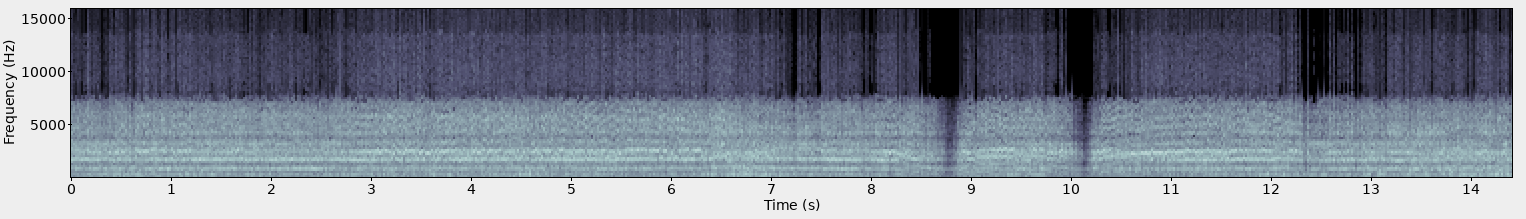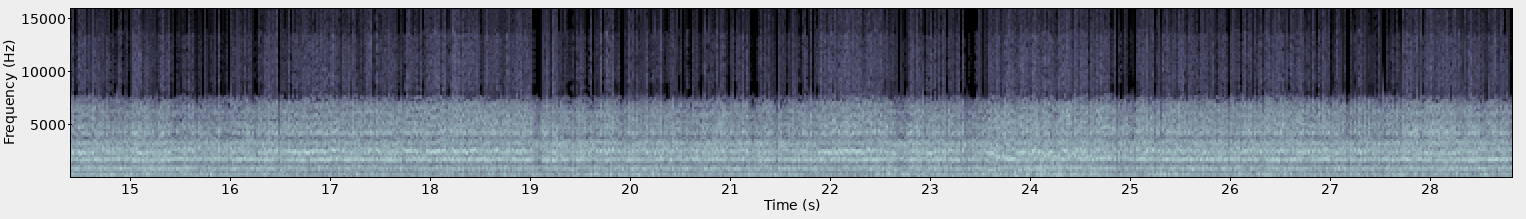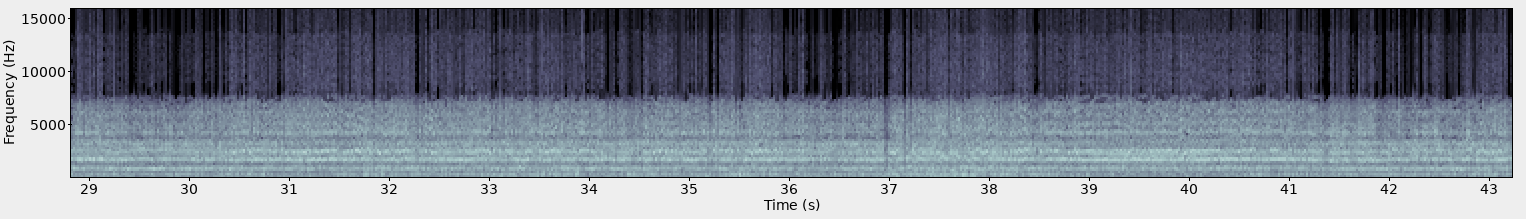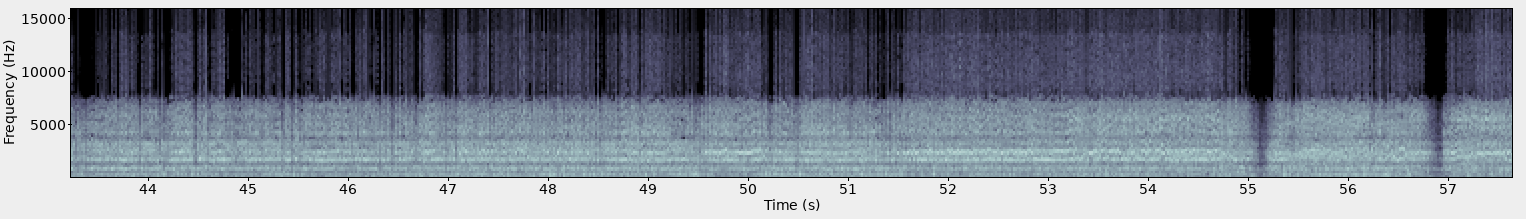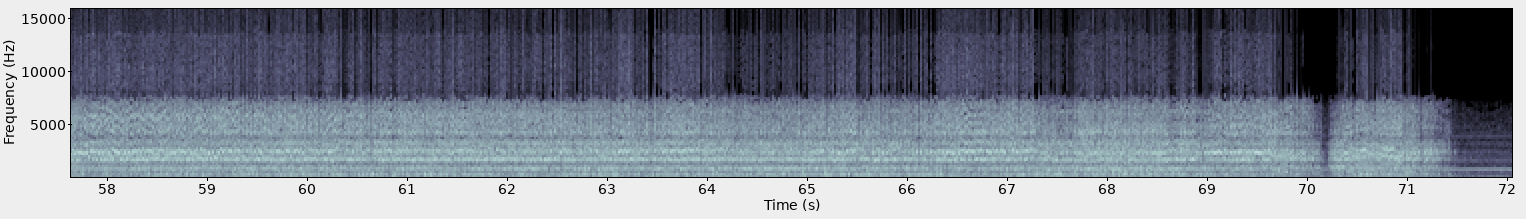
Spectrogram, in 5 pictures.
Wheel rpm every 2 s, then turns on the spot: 240, 230, 210, 240, 150, 150, 230, 220, 220, 230, 230, 220, 230, 230, 230, 230, 230, 240, 230, 220, 220, 230, 230, 230, 220, 220, 210, 160, 150, 200, 230, 230, 230, 230, 210, 100.
none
